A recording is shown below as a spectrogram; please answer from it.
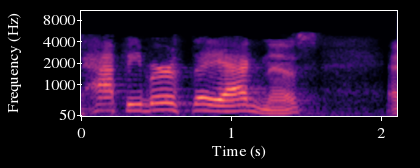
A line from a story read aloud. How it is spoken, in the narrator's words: everybody jumps up and screams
